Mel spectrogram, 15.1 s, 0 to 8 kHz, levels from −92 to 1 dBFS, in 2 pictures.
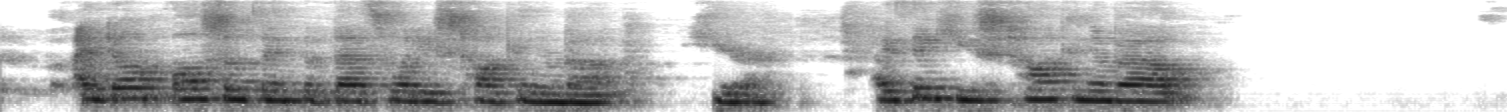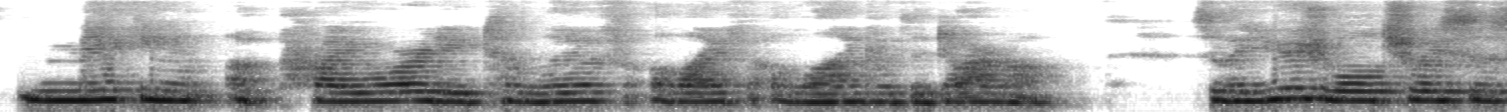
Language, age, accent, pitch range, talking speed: English, 50-69, American, 190-220 Hz, 125 wpm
